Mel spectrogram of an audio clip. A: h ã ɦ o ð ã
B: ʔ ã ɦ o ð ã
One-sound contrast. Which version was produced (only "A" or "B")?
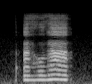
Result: B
